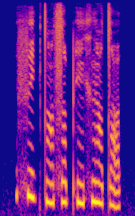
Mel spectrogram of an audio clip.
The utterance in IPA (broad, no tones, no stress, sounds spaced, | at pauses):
f e k tˤ ẽ sˤ i pʰ ẽ x ə̃ ʊ̯ tˤ o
